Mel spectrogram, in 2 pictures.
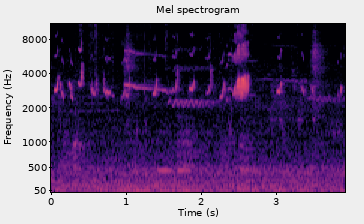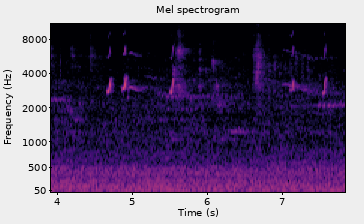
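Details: Chicks at play with a ball give spaced high peeps and a few drawn-out whistled notes, with one louder sharp chirp near the middle and quieter calling afterward.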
